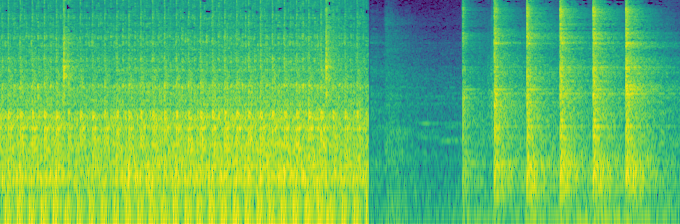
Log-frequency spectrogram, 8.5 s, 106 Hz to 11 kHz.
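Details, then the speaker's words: Royal Enfield Classic 350 UCE engine: loud thumping single with fast metallic tappet rattle riding every beat. "tap it noise in royal enfield is a real pain in the ass that metal rattling noise coming out of the engine it doesn't always sounds good for any genuine user of oil enfield"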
